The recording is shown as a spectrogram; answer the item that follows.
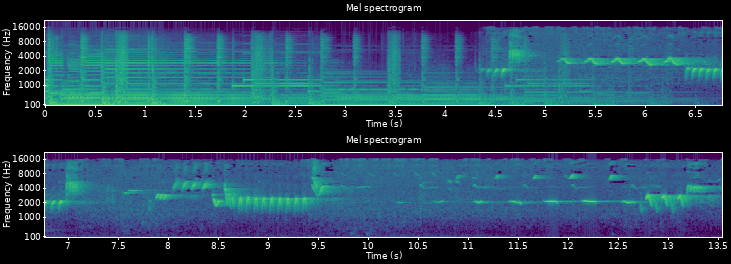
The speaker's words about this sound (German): Idyllisch, oder? Vogelgezwitscher, das Rascheln der Blätter im Wind und der Geruch von Blumen. Dinge, die man in unserer Klimazone mit Gärten verbindet.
